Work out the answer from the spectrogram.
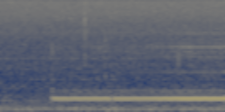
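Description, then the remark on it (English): A steady electronic phone tone, a test call ringing through a speakerphone, starts after a brief pause and holds continuously to the end over a low background hum. “It's not ringing to my end.”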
